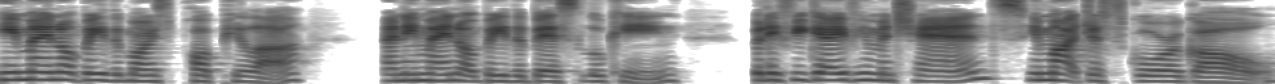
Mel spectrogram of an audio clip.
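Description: Someone speaks at a fairly quick pace in an Australian accent, with a bright, sharp tone and ordinary pitch variation. Loudness stays very even, and the recording is very clean with a silent background. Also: woman, medium pitch for a woman. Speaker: true crime podcast co-host. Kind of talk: scripted true crime narration.

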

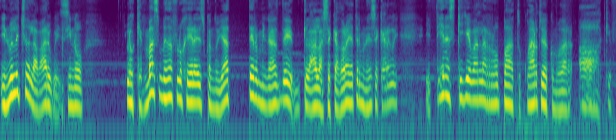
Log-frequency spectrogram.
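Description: In a dry, close recording with no echo, a man with a Mexican accent talks at a moderate pace, his fairly high voice showing ordinary pitch variation and big swings in loudness. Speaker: podcast host. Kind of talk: casual chat.

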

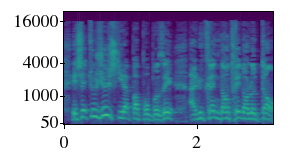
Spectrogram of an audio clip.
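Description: A man's fairly high-pitched, lively intonation in an unremarkable speaking voice. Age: 60s. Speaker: political commentator. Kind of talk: televised debate.

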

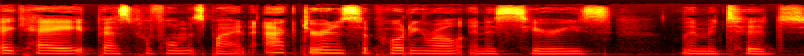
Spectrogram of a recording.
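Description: Speaking at a very fast pace, a woman with an Australian accent keeps her intonation fairly even. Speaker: podcast co-host. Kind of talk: casual chat.

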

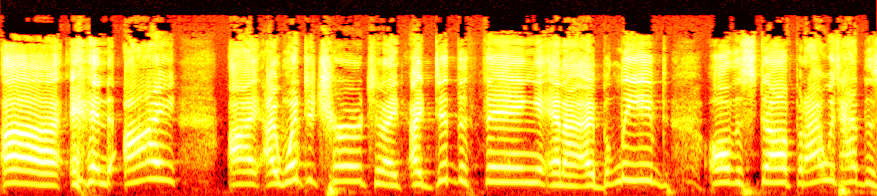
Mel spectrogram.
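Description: A man's extremely high, bright, sharp voice, raised and projected, with an American accent at a moderate pace on a very clean recording with a silent background. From Texas. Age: 40s. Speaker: storyteller. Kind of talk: live storytelling. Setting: stage with audience.

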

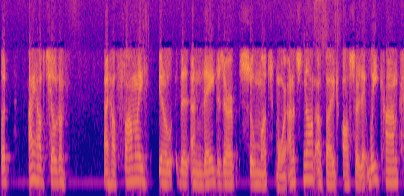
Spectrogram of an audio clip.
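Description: A man speaks with a Northern Irish accent and very even loudness. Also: medium pitch for a man, fairly even intonation, moderate pace. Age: 30s. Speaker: radio phone-in caller. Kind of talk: phone-in call.

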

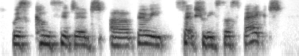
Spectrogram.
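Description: A somewhat breathy woman's voice at medium pitch and a fairly slow pace. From northeast England. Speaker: former music industry executive. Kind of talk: casual interview chat. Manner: halting.

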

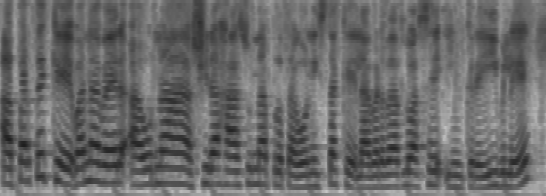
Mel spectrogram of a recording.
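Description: Over music in the background, a woman speaks at a moderate pace with hardly any pauses. Her fairly high pitch shows ordinary variation, and her loudness stays very even. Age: 40s. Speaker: TV series review podcast co-host. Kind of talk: casual chat.

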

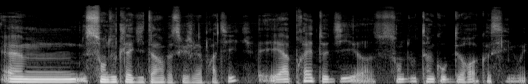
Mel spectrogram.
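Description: With noticeable background noise, a man speaks at a moderate pace and medium pitch, showing ordinary pitch variation and hardly any pauses. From France, of Portuguese descent. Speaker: lawyer. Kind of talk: interview. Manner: hesitant, many filler sounds.

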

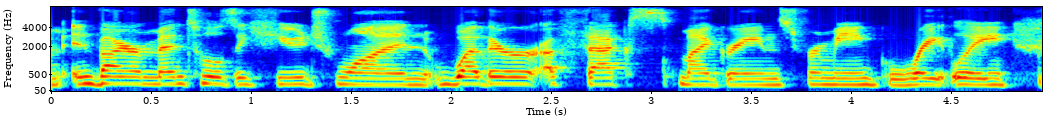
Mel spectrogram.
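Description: A woman at a medium pitch speaks in a flat monotone at a moderate pace, with noticeable background noise behind her. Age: 30s. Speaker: small business founder with chronic migraines. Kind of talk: casual interview chat.

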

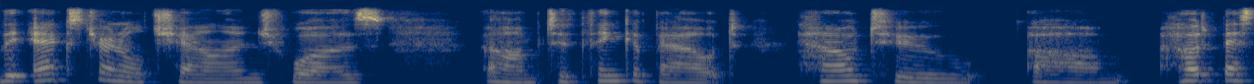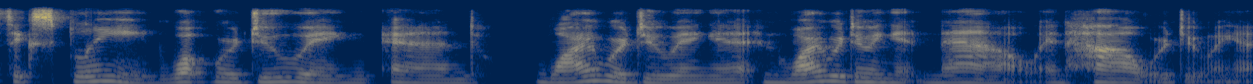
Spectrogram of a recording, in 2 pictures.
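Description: With an American accent, a woman talks in a very deep, low pitch. Her pitch varies in an ordinary way. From United States. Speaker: corporate communications executive. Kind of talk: interview. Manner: hesitant, many fillers.

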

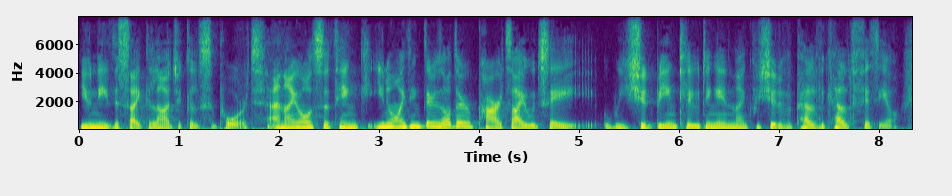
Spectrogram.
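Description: Here a woman speaks with an Irish accent at a fairly low pitch. Her pace is moderate, and the recording is very clean with a silent background. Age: 50s. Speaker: podcast host. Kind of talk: interview. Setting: in person.

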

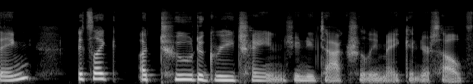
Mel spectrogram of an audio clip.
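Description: An ordinary speaking voice at a fairly slow pace, dry and close with no echo, on a very clean recording with a silent background. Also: woman. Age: 30s. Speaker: life coach and women's community founder. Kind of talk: casual interview chat. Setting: in-person studio recording.

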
